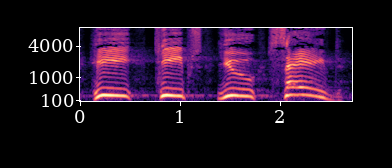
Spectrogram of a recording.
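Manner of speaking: "keeps" and "saved" stretched slowly, every word weighted; drawn-out emphasis. Real, not acted. Pastor driving the point home to his congregation, slow and weighty. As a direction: spell out "he keeps you saved" so nobody misses it. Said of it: "Get these words".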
